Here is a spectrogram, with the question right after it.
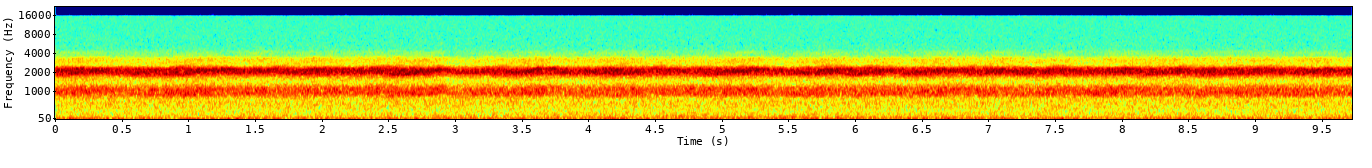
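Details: Many frogs croak in a spring wetland behind a house, recorded live: a dense, unbroken chorus of shrill trilling voices in two steady pitch bands, one higher and one lower, with no pauses and no other clear sounds.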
